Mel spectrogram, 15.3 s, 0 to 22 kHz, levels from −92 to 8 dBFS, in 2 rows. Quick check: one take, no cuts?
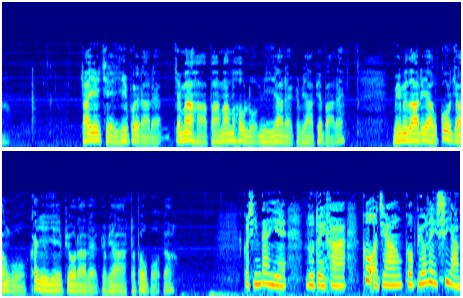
no; 1 cut; at 7.2 s

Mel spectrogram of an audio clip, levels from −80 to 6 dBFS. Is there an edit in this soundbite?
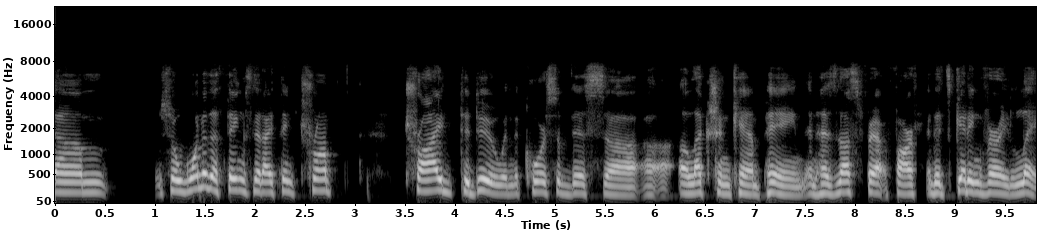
yes; 2 cuts; at 1.0 s, 8.6 s

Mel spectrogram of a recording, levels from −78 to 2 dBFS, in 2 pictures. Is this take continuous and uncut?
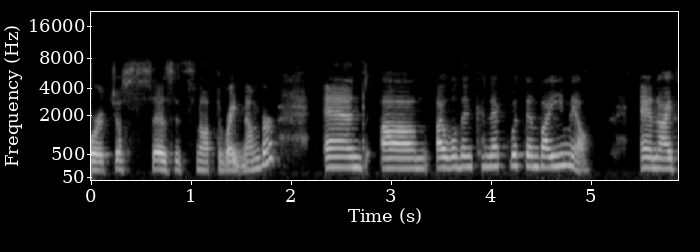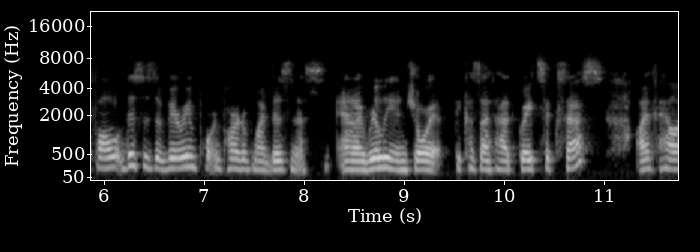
yes; 0 cuts

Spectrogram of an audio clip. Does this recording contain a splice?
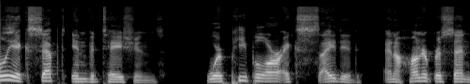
no; 0 cuts

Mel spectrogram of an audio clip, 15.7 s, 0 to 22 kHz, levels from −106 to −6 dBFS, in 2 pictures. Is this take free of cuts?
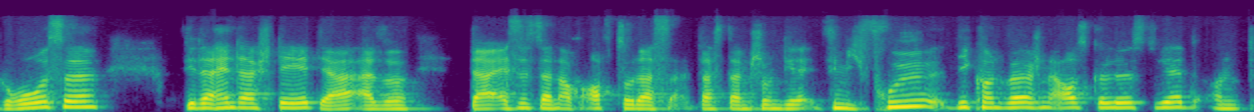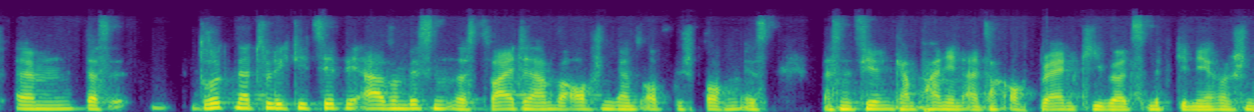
yes; 0 cuts

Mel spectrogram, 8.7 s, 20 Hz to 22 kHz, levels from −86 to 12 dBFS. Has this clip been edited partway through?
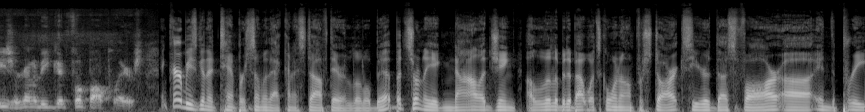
yes; 2 cuts; at 1.6 s, 5.2 s

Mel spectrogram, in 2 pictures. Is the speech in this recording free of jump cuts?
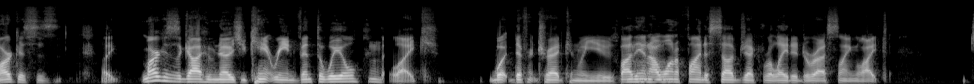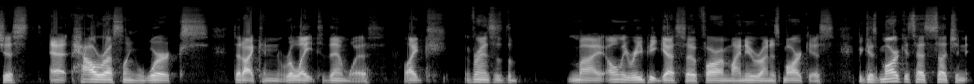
no; 2 cuts; at 3.8 s, 6.2 s

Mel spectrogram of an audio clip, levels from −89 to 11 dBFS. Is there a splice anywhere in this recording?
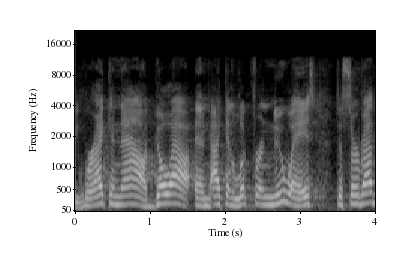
yes; 1 cut; at 1.8 s

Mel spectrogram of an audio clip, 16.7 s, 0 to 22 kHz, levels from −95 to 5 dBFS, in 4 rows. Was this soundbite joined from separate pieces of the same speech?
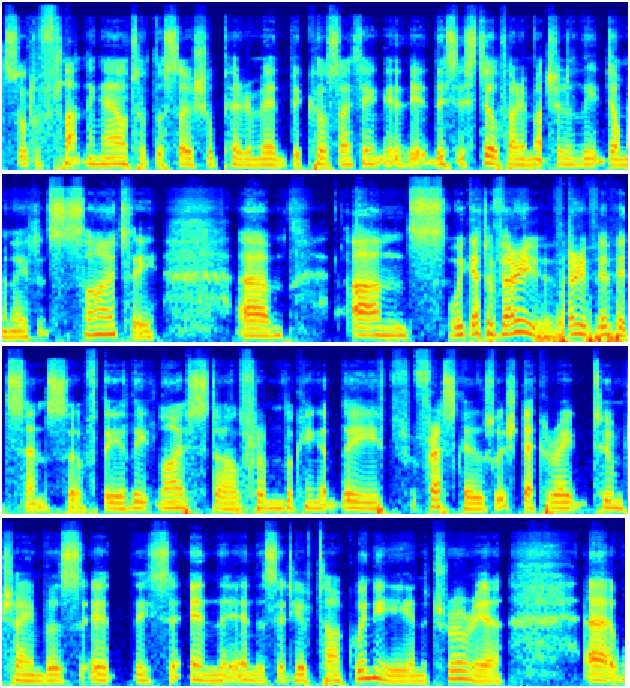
yes; 1 cut; at 7.2 s

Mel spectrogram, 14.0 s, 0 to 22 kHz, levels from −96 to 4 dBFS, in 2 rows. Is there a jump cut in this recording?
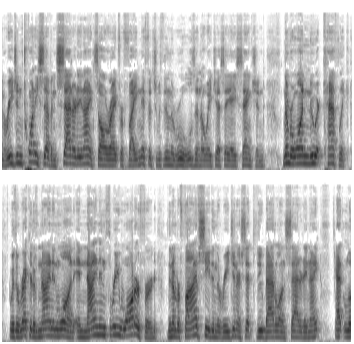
no; 0 cuts

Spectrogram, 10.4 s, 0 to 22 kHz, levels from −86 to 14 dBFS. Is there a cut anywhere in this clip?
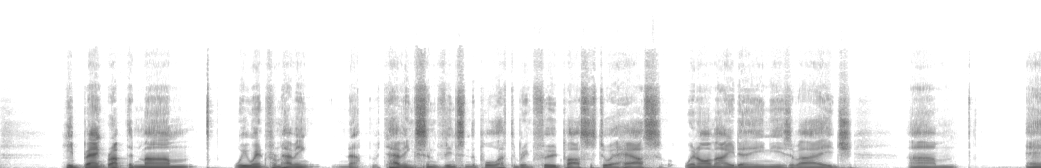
no; 0 cuts

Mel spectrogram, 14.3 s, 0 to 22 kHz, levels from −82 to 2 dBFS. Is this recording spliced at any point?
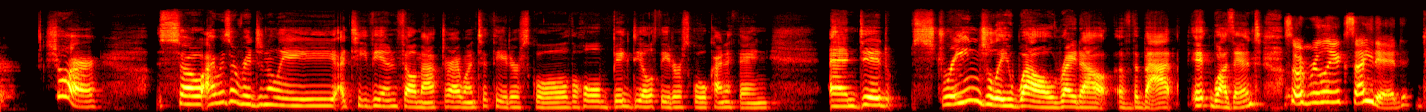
yes; 2 cuts; at 11.7 s, 12.8 s

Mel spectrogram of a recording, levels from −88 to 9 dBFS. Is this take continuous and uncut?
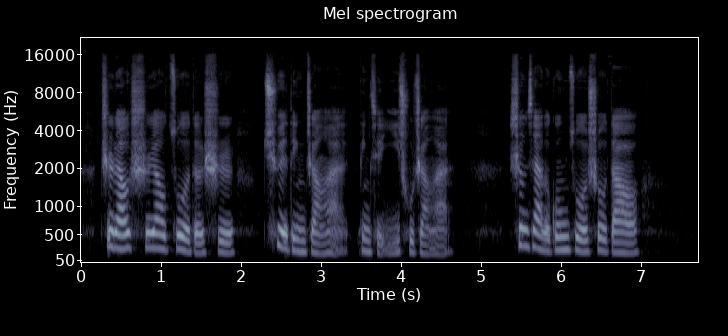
yes; 0 cuts

